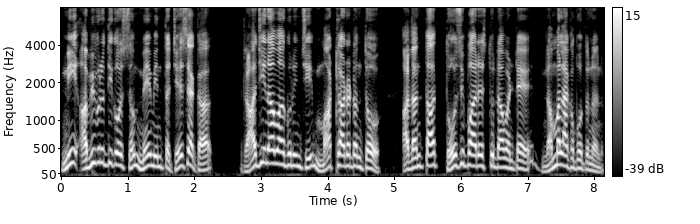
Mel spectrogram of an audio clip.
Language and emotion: Telugu, angry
